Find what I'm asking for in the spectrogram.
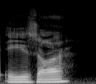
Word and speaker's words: Azar: And I guess I was mispronouncing his name, A-Z-A-R, it's Azar. – Azar, there's been some debate about it, but my understanding from asking around and listening to him is that it's Azar, yes.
